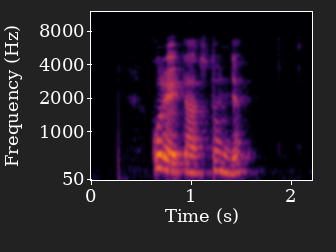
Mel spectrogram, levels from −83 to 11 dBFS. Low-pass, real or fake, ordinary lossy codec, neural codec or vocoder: 7.2 kHz; real; Opus, 24 kbps; none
